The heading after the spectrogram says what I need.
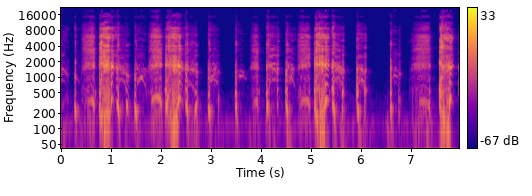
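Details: Painful coughing in repeated harsh, strained irregular bursts with gasping breaths between, in a patient with a tight chest after a rough weekend, oxygen levels holding steady.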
